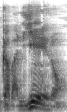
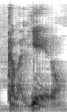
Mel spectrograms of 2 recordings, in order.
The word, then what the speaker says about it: caballero: Un caballero. Un caballero. Alors, les deux mots se ressemblent, mais vous voyez que ce n'est pas la même syllabe qui est prononcée plus fort. Tout simplement parce que votre mot se termine par une voyelle et c'est l'avant-dernière syllabe qui doit porter l'accent tonique.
